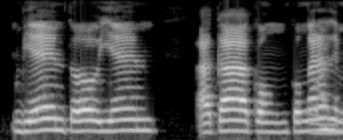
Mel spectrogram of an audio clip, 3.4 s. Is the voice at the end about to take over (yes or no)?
no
